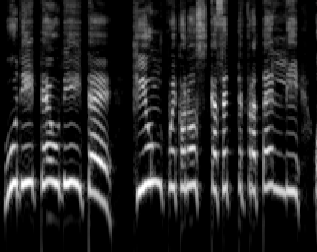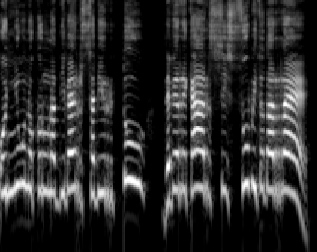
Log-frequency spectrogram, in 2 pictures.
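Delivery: high, slow, projected proclamation; town crier. A narrator's reading. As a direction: cry the royal decree through the streets. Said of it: "uscì subito un bando".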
